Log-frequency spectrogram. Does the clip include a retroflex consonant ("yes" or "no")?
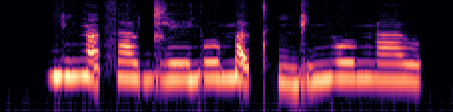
no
